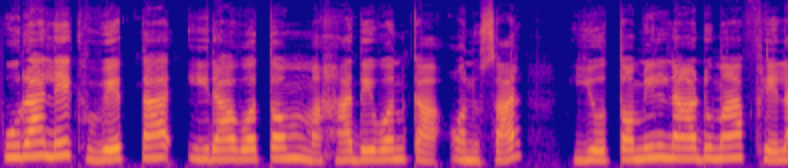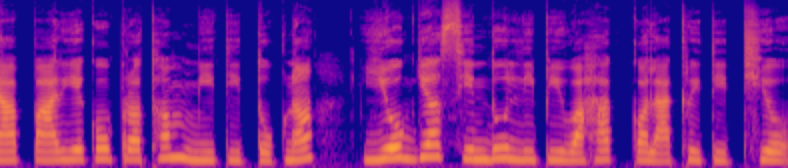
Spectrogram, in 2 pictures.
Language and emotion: Nepali, neutral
